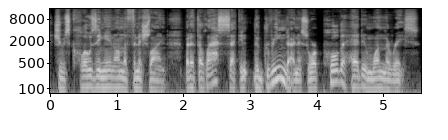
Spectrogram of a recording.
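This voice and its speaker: A man's voice: on the low side, fairly quick, fairly bright tone, dry recording. A man hosting a podcast and reading scripted narration as a storyteller.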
